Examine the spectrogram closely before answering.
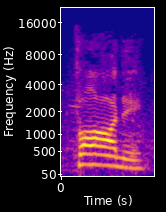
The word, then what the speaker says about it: Fani: funny it's spelled Fanny it's spelled Fanny like your ass right but when she became da she decided to add a little French a little Fancy funny funny and you know sorry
